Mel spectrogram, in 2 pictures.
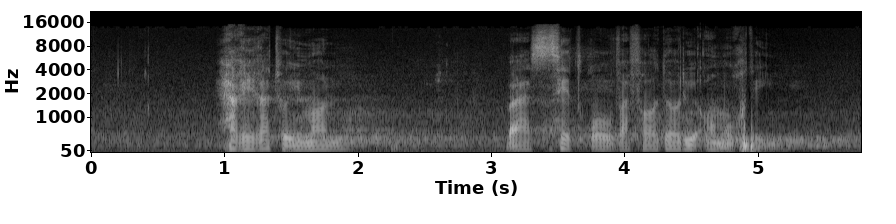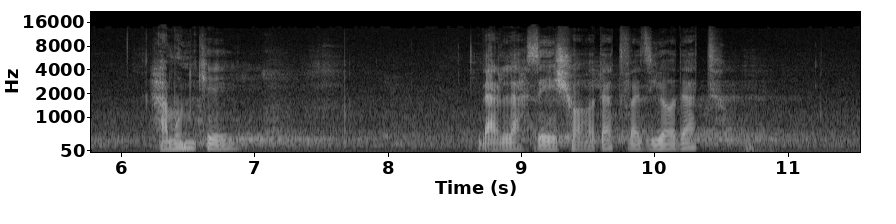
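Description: A middle-aged man speaks forcefully into a microphone in bursts, with reverberant pauses.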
